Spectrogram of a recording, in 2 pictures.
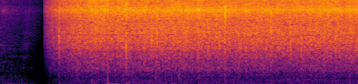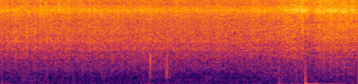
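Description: Bottle gourd pieces hit hot oil in a pan and burst into a loud, close, continuous sizzle that holds steady for several seconds, with a few faint clicks of stirring and no talking.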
